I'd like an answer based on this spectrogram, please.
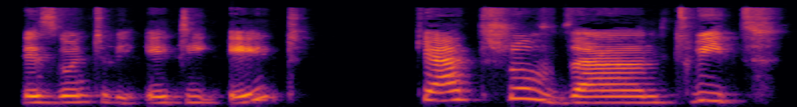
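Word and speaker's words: quatre-vingt-huit: Catro van tweet. There is a leazison here. Do not forget CR van tweet.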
